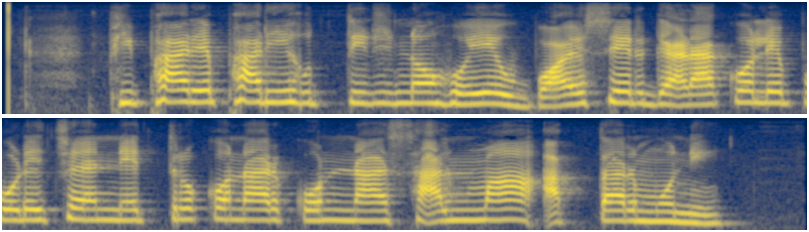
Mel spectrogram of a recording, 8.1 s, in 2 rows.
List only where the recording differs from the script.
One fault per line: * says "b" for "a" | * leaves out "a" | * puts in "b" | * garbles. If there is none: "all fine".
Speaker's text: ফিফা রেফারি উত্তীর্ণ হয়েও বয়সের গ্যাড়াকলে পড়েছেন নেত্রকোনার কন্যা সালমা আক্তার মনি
all fine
